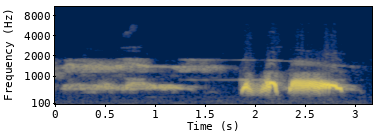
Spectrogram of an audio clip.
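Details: Faint drawn-out cooing gives way to a spotted dove's strong "đồng thổ" song phrase: two short rolling coos and a longer vibrating note, a sharp voice meant to goad wild doves to fight.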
